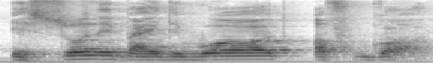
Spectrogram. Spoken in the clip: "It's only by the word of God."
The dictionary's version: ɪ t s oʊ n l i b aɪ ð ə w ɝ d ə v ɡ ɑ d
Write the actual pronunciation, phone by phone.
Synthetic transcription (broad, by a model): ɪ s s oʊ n i b aɪ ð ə w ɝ d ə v ɡ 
